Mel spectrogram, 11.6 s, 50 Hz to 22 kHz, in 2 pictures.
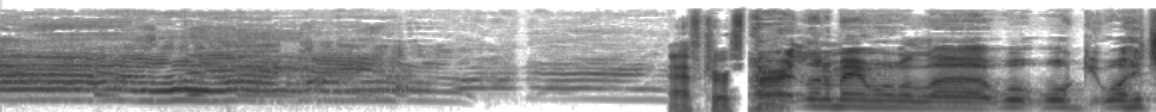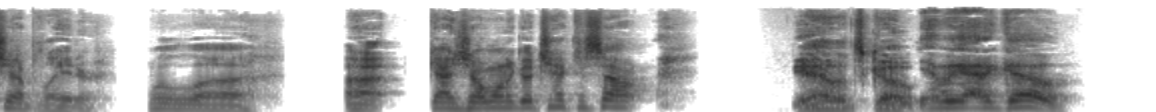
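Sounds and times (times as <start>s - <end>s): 
distant person screaming in fear: 0.0s - 3.4s
speech: 3.3s - 11.2s.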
